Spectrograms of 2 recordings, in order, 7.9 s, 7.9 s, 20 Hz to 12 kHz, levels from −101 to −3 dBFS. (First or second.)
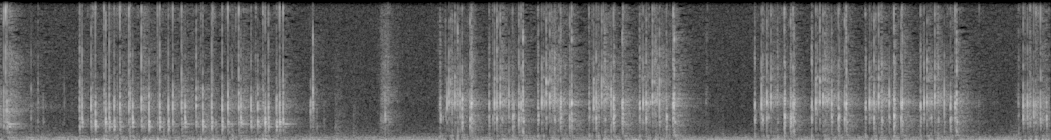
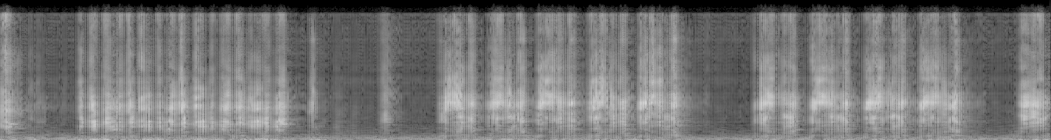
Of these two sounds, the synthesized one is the second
